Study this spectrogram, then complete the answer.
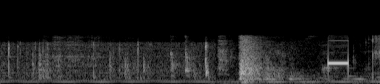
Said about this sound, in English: Please leave a detailed message as soon as you hear the beep, and someone will get back to you as soon as possible.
